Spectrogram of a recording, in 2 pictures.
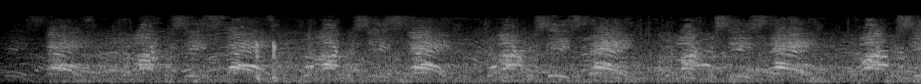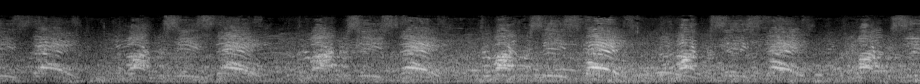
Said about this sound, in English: Bunch of people carrying a banner says remove them all and yelling democracy stays. Oh, that was the chant.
